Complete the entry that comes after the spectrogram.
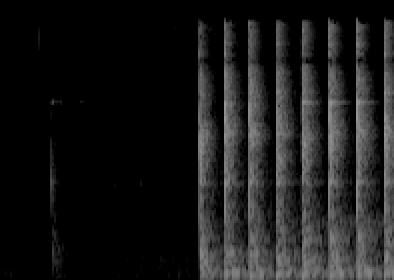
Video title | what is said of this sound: How To Rebuild Case Ingersoll RM Model Mower Decks. | bottom out against that snap ring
